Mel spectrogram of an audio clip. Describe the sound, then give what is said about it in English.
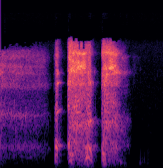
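Three harsh human coughs in quick succession, loud and alone, preceded by a breathy rush of air and followed by a faint trailing sound. “brief cough break”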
